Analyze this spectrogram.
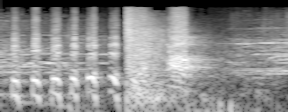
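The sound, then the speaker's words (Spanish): Gunshots ring out in a shootout scene. A rapid run of short, evenly spaced pops is followed by a louder, sharper blast and several more ragged bursts that fade into a noisy tail. “¡Asegúrate! ¡Muchos tiros!”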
